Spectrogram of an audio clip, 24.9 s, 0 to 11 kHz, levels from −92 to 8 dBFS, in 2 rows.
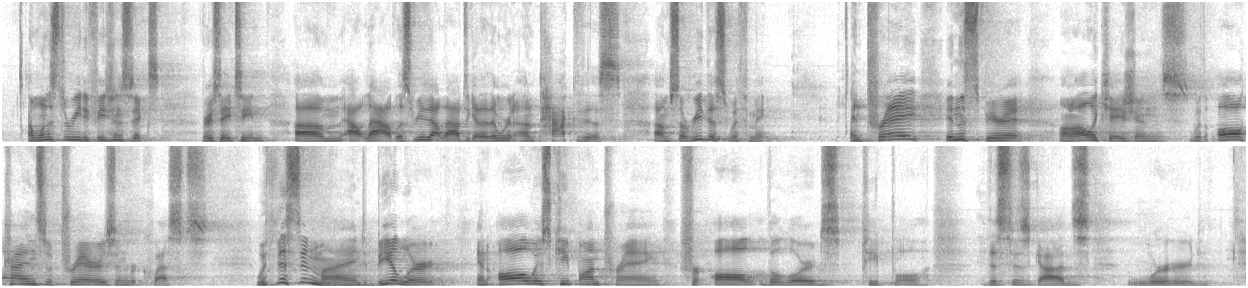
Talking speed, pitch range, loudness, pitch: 155 wpm, 150-195 Hz, -28 LUFS, 175 Hz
